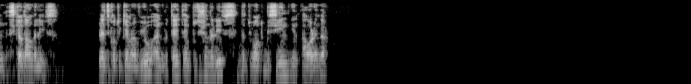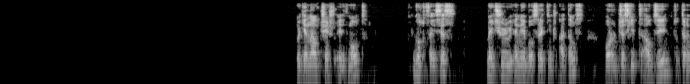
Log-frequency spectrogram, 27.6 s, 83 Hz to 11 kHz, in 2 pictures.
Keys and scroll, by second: 0.0 g, 1.6 KP_0, 3.2 r, 4.7 z, 11.5 s, 12.0 g, 13.2 KP_0, 14.7 r, 15.0 z, 20.4 KP_0, 22.2 Tab, 25.7 alt+z, 26.1 alt+z.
